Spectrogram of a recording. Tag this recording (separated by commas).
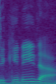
Singing, Human voice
